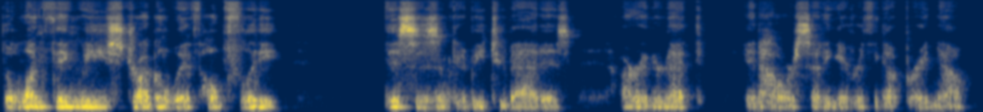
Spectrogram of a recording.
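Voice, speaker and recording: Hoarse, breathy man with a gravelly voice. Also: extremely low pitch, low-quality recording. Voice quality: weak, breathy, raspy voice from damaged vocal cords. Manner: halting, with many fillers and restarts, lively when greeting viewers. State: hoarse and short of breath while recovering. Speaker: live stream host. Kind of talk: casual live stream chat. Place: at home, live streaming. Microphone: computer microphone.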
